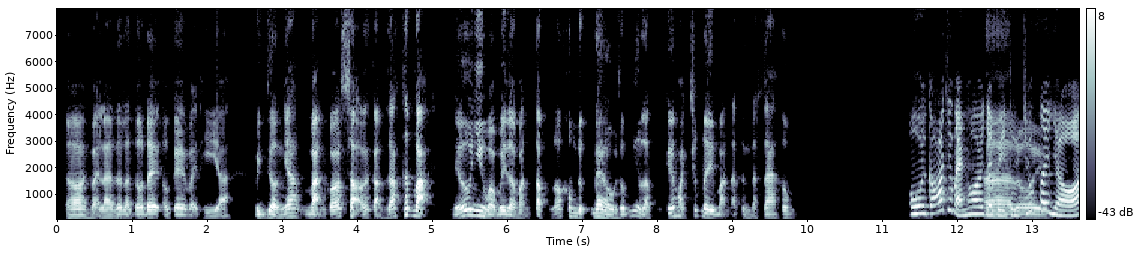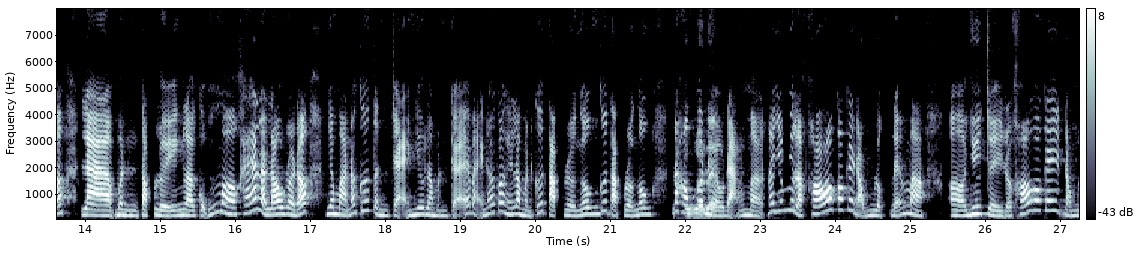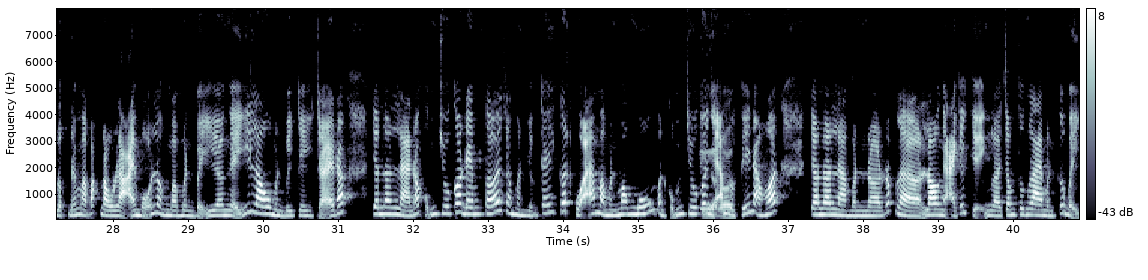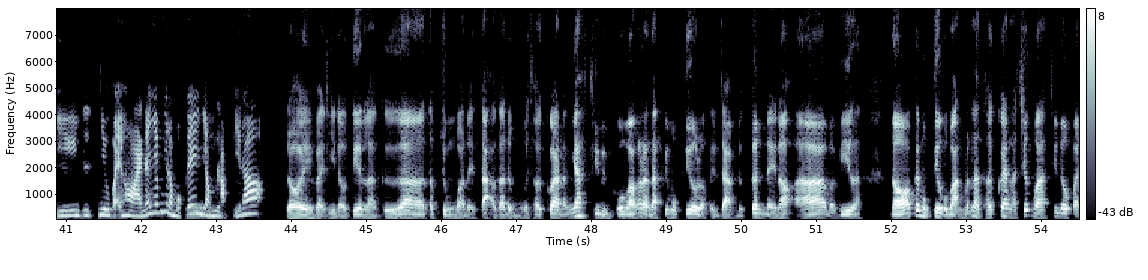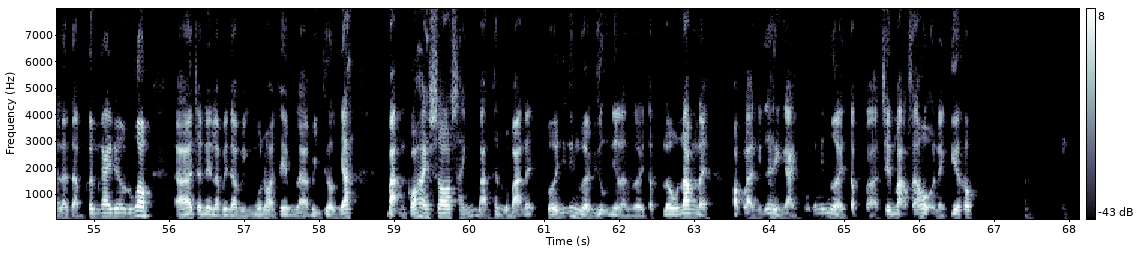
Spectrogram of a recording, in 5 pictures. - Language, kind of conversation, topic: Vietnamese, advice, Làm sao tôi có thể tìm động lực để bắt đầu tập luyện đều đặn?
- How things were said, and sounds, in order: other background noise; "đâu" said as "đêu"; tapping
